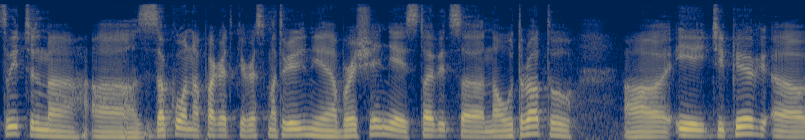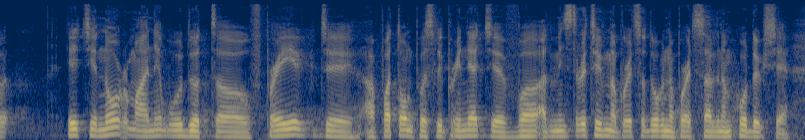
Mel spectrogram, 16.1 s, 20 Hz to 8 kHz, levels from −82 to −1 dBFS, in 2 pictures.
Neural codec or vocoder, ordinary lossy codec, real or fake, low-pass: codec, 16 kHz, 0.5 kbps, X-Codec, HuBERT features, trained on LibriSpeech; MP3, 64 kbps; fake; 7.2 kHz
